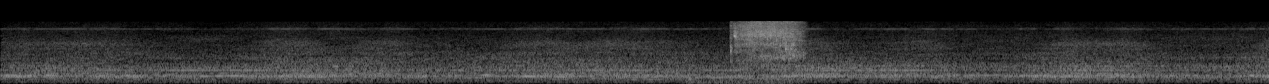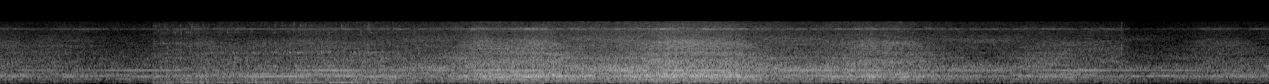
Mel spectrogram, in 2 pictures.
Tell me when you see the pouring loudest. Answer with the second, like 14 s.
8 s.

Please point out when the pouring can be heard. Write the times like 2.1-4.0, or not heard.
6.8-8.1, 14.2-16.8.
